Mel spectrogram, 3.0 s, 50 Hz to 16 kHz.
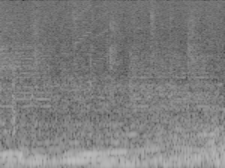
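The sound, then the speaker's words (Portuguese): A naturally aspirated V10 car engine revs loudly on a race track, its deep harmonic drone steady throughout, with the pitch climbing and easing slightly as the throttle changes. No one speaks. “Bom, esse é um dos últimos carros que agora a gente vai ter aspirado ainda, motor V10.”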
